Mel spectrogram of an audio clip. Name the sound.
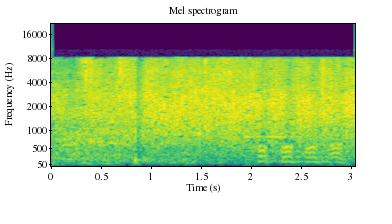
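audience applauding and cheering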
